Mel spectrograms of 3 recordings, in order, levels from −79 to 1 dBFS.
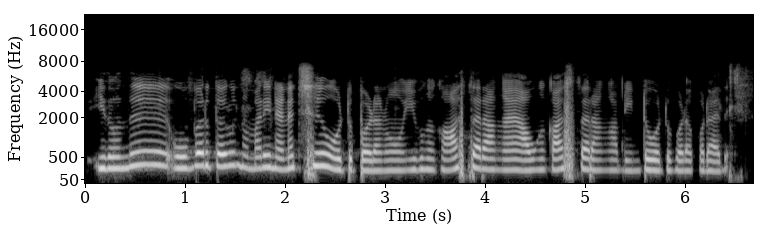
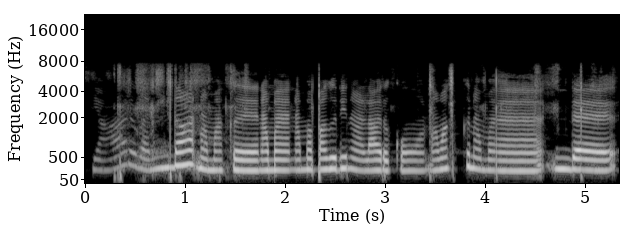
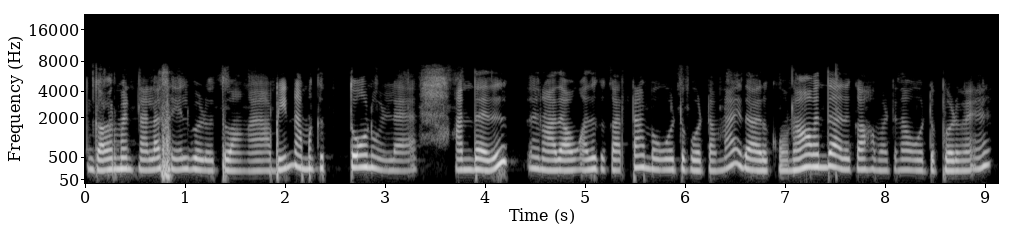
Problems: background sounds at intervals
